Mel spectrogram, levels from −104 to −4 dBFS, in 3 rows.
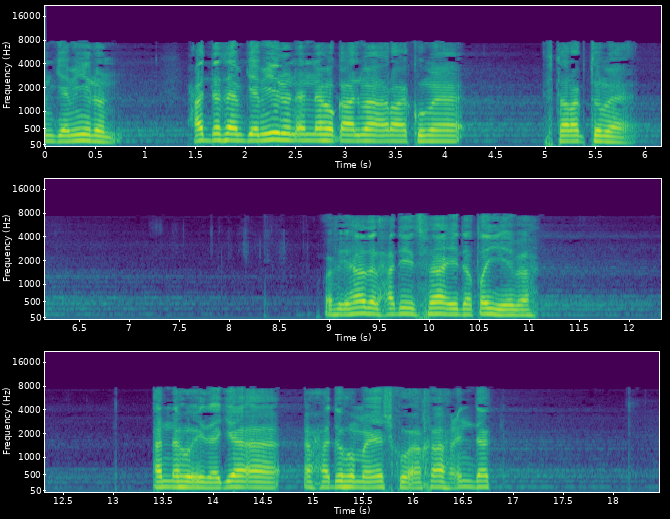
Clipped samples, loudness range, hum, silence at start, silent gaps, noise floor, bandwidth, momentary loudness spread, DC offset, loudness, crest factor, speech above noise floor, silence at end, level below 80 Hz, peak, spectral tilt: under 0.1%; 7 LU; none; 0 s; none; -62 dBFS; 8 kHz; 10 LU; under 0.1%; -18 LUFS; 14 dB; 44 dB; 1.7 s; -54 dBFS; -4 dBFS; -6 dB/octave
